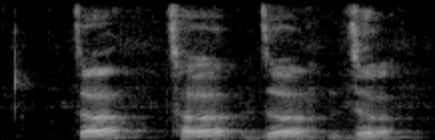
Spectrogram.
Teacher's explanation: स्पर्श संघर्षी, स्पर्श भी होते हैं और जब मुंह से बाहर निकलते हैं तो संघर्ष करते हुए भी बाहर निकलते हैं, तो वो च वर्ग है, च छ ज झ।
